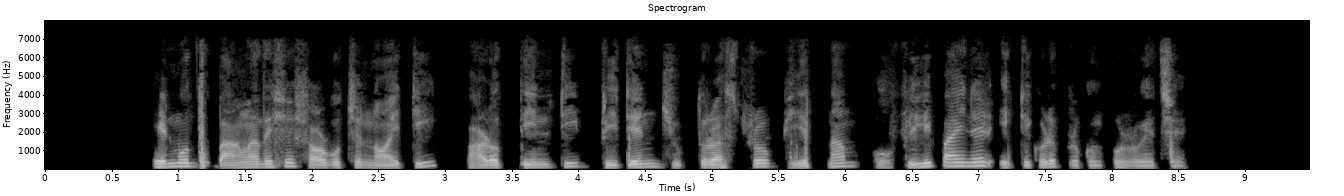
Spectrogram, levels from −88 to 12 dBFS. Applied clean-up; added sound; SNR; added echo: none; none; none; none.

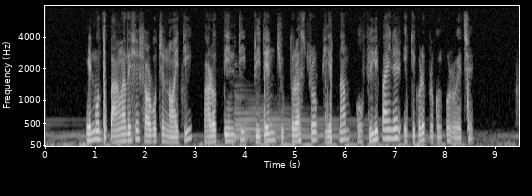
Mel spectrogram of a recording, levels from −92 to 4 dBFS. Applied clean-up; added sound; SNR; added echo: none; Harp; 16 dB; none.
